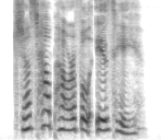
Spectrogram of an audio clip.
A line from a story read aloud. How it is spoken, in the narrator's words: Bella asked breathlessly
